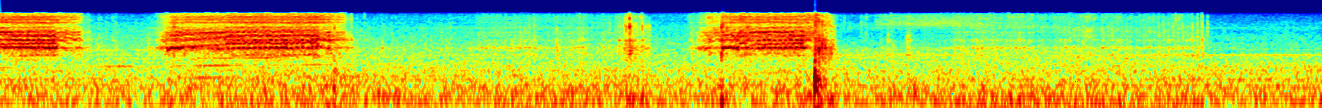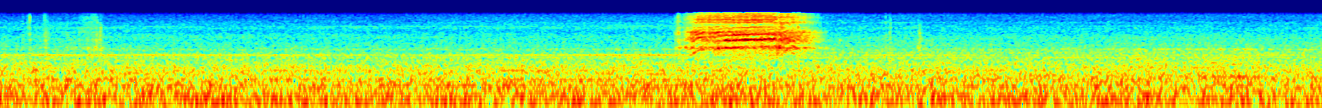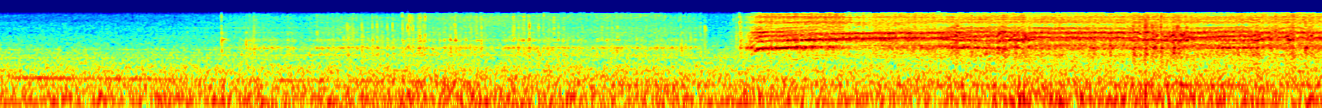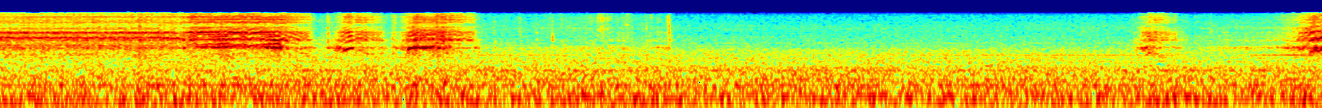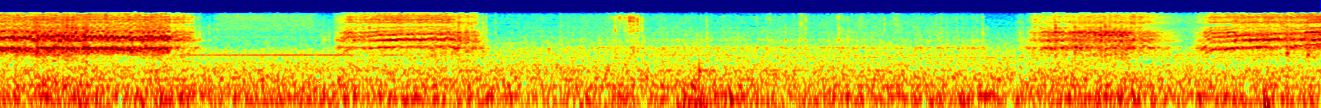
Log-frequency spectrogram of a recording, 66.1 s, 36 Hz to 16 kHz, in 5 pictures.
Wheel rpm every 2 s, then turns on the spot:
70, 90, 10, 60, 20, 20, 10, 0, 0, 10, 70, 0, 0, 0, 10, 20, 40, 150, 160, 160, 160, 80, 20, 0, 0, 10, 90, 30, 90, 20, 20, 60, 100.
2-6 8-12 28-32 44-46 50-54 58-62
